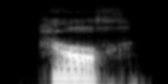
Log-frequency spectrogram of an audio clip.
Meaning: 1. breath from the mouth 2. whisper; sough 3. aspiration 4. waft (of air) 5. mist (on something) 6. hint or whiff (of something)
- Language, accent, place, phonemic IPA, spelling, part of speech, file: German, Germany, Berlin, /haʊ̯x/, Hauch, noun, De-Hauch.ogg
